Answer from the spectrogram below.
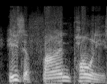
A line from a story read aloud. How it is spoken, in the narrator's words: said Billy's father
